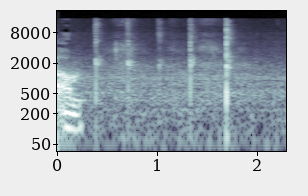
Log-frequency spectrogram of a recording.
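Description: A handful of faint, short clicks spread through the pause, the sharpest one near the end.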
